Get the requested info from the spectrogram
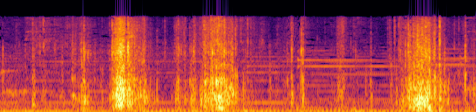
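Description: A plastic sap-collection bag and its spout rustling and crinkling as they are twisted onto a maple tap, in two short bursts about half a second and a second in, over faint background music.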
